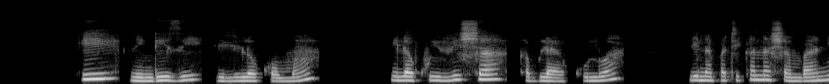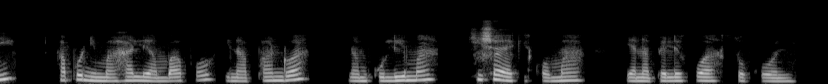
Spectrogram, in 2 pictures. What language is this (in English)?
Swahili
